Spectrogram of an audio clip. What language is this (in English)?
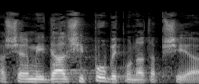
Hebrew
